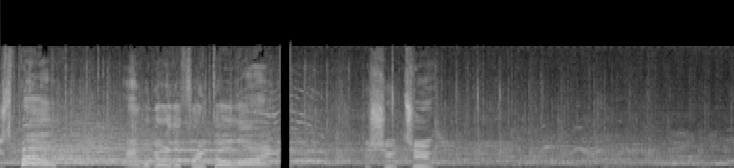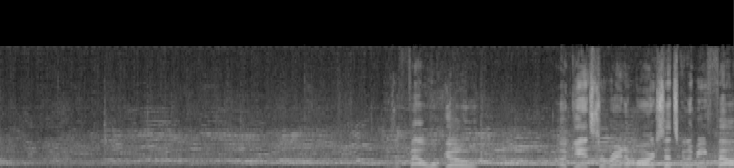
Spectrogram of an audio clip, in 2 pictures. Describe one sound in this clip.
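Young women shout and cheer loudly in a large echoing hall.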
